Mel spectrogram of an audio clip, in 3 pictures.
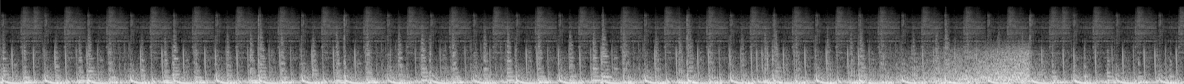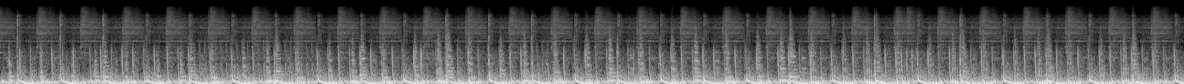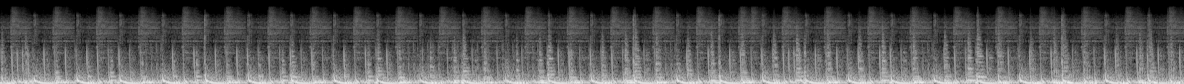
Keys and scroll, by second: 2.8 shift+k, 3.2 Return, 6.1 p, 7.0 p, 9.0 3, 15.7 F1, 17.6 Delete, 18.7 1, 22.0 F1, 23.6 Delete, 25.9 ctrl+d, 26.0 Escape, 32.4 F1, 33.5 ctrl+d, 34.8 9, 35.0 Return.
